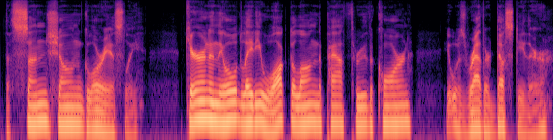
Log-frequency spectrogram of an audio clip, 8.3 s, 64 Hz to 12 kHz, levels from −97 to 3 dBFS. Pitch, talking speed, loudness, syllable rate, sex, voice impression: 105 Hz, 150 wpm, -18 LUFS, 4.5 syllables/s, male, very masculine, middle-aged, slightly thick, slightly muffled, slightly intellectual, slightly calm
